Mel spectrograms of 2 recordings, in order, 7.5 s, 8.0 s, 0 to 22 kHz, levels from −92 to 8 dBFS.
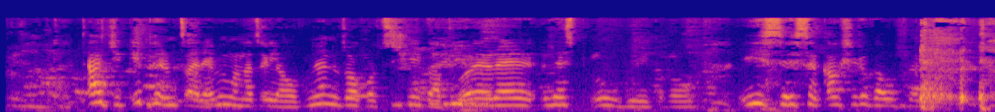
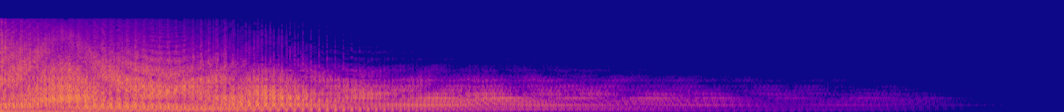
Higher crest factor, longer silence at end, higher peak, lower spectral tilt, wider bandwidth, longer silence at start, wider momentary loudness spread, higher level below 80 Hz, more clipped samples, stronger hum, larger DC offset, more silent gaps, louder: about the same, 24 dB vs 20 dB; second, 0 s vs 3.05 s; first, 0 dBFS vs -8 dBFS; second, -2 dB/octave vs -6.5 dB/octave; about the same, 12 kHz vs 11.5 kHz; about the same, 0.1 s vs 0 s; about the same, 21 LU vs 20 LU; second, -58 dBFS vs -44 dBFS; neither; neither; neither; neither; about the same, -22 LUFS vs -24 LUFS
